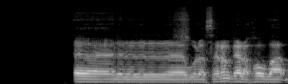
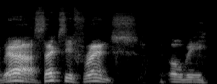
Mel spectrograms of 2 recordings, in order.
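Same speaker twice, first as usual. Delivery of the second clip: put-on sexy French accent; slower than usual. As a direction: lay on a sultry French accent. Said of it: "He's like".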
